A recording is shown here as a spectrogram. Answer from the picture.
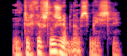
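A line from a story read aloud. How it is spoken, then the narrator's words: Calm correction. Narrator (Russian): спокойно поправил Стаковский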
